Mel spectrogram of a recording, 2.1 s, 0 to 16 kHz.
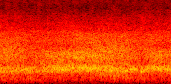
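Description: Stadium crowd roar before kickoff in eFootball 2026, a steady, dense wash of cheering and chanting from a large crowd, sustained throughout without breaks.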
